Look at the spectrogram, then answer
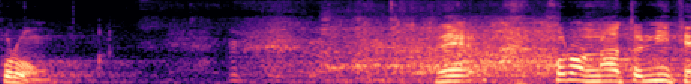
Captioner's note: laughter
